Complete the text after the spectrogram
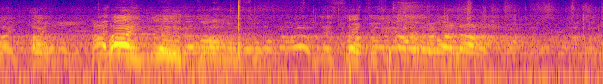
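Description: Spectators and players shout and cheer loudly outdoors.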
